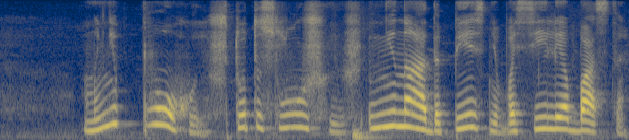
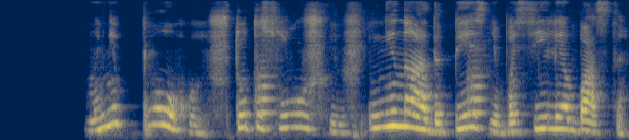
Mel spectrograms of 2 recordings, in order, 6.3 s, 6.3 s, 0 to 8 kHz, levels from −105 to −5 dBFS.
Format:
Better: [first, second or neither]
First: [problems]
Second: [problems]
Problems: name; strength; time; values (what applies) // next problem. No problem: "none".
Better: first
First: none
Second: noise reduction (neural mask model DeepFilterNet 3)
